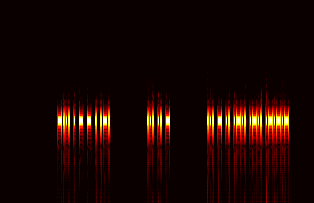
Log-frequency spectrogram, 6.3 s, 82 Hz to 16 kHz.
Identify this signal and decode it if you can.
Morse code, heard as a keyed tone, about 41 wpm, 700 Hz. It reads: BETTER SIT STILL.
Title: 4x Word-Spacing - Sentences from Top 500 Words - 45wpm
